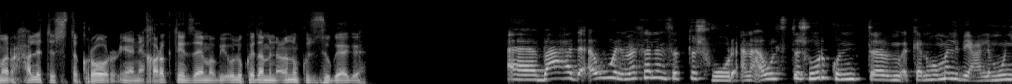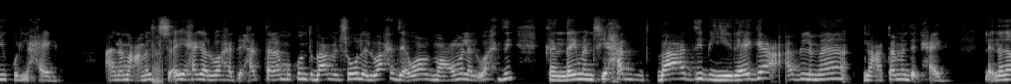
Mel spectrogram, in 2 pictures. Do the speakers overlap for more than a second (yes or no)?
no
